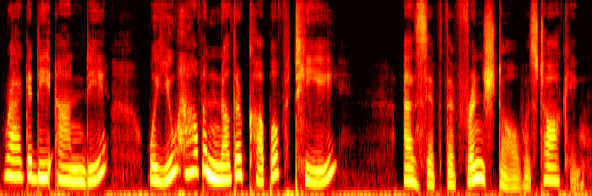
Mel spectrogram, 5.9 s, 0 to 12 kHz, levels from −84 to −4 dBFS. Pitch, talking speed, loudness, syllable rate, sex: 210 Hz, 160 wpm, -19 LUFS, 4.8 syllables/s, female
